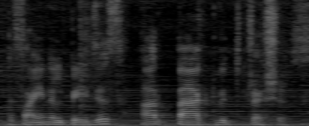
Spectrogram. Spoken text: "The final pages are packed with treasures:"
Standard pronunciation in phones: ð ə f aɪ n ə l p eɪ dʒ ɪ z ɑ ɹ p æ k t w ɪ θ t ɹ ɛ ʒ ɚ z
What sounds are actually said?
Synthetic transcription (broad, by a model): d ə f aɪ n ə l p eɪ dʒ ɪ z ɑ ɹ p æ k t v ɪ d t ɹ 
